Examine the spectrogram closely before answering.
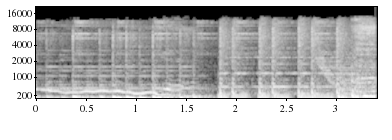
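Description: Upbeat festive Christmas pop music with bright jingling bells shimmering throughout, a gliding melody at first, then punchy rhythmic hits driving a steady beat; loud, with no talking.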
